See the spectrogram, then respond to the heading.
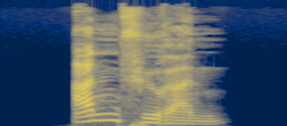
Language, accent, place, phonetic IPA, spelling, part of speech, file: German, Germany, Berlin, [ˈanˌfyːʁɐn], Anführern, noun, De-Anführern.ogg
- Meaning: dative plural of Anführer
